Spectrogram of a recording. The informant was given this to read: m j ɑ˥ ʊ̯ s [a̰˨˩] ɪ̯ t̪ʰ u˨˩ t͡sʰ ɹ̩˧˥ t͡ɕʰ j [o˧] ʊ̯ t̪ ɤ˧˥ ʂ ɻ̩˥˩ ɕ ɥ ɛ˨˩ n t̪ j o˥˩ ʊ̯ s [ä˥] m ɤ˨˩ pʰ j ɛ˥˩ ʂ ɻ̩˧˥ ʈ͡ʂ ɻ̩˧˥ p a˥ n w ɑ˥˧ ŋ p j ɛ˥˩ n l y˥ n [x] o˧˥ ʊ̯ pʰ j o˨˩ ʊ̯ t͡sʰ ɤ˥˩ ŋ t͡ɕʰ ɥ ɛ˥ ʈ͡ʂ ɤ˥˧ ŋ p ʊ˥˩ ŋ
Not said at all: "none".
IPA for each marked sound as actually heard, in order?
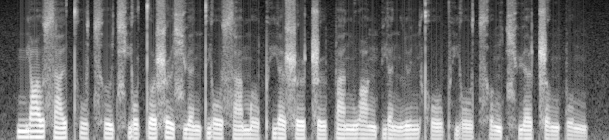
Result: a˧˥, o˧, ä˧˥, kʰ

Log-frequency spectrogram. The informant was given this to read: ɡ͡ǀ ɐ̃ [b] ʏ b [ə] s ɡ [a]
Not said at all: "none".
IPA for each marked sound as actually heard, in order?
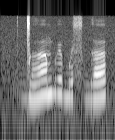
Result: b, ə, ɐ

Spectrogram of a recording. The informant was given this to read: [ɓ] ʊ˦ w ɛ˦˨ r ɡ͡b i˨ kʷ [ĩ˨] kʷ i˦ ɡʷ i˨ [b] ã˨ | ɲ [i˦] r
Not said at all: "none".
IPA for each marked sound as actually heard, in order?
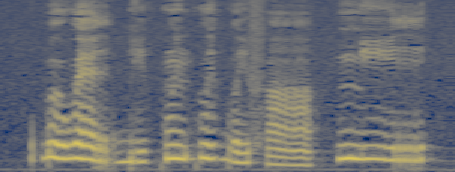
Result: ɓ, ĩ˦, f, i˦

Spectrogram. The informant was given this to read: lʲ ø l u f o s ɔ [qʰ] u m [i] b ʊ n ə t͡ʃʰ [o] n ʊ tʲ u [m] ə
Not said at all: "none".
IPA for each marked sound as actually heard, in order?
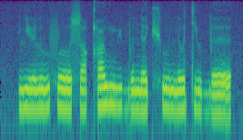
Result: qʰ, y, u, b

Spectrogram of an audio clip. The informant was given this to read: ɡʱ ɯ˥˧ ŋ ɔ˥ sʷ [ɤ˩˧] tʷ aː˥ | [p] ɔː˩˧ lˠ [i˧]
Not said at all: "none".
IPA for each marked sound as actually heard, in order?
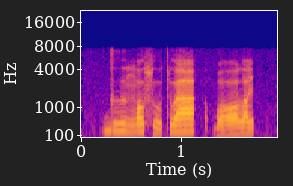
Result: ɤ˩˧, ɓ, i˧

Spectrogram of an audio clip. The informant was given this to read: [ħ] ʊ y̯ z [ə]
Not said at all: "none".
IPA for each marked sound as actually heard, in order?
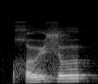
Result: χ, ʊ

